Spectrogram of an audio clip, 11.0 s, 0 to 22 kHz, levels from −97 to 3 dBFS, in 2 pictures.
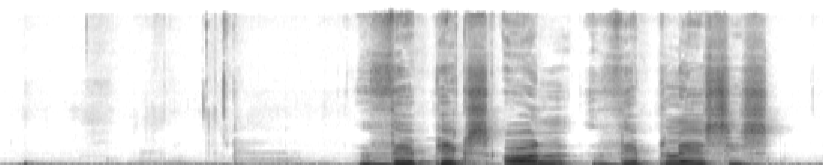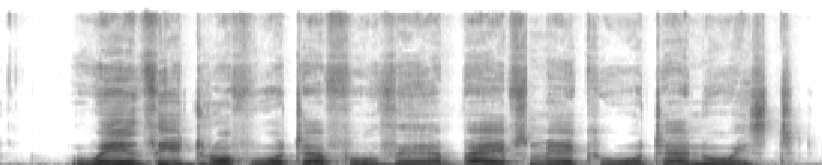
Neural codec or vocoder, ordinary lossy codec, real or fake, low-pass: vocoder, 48 kHz, 128 mel bands, Vocos; none; fake; none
